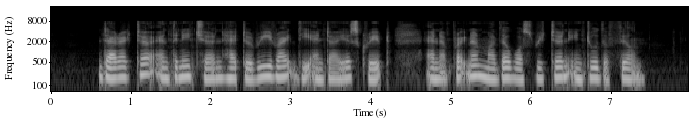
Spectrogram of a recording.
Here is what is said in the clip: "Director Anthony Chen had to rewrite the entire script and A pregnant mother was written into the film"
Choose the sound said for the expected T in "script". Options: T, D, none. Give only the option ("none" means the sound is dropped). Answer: T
